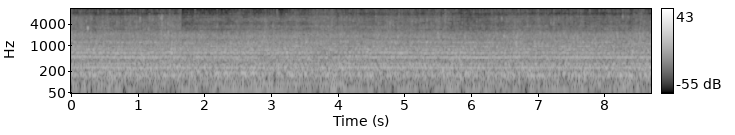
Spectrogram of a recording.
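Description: Boat's outboard motor running steadily at trolling speed, a constant drone with water washing past the hull.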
